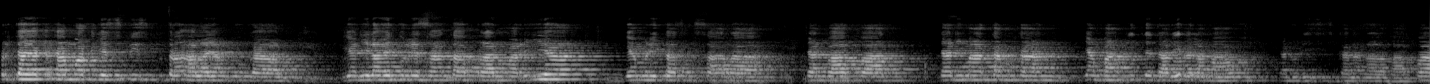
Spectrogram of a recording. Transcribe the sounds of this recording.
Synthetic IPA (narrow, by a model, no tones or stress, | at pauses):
pərt͡ʃajakəkamuakijesuskɾisput̪ɾaːlajaŋt̪uŋɡal | jaŋdilaɦirt̪ulɛsant̪apɾanmaɾia | jaŋməɾit̪asəməsaɾa | danbapat̪̚ | dandimakaŋkanjaŋbaŋkit̪̚ːədaɾiʔalamaut̪̚danudisisə̥kananalabapa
